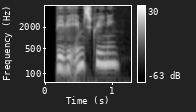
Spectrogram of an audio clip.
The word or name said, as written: VVM-screening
